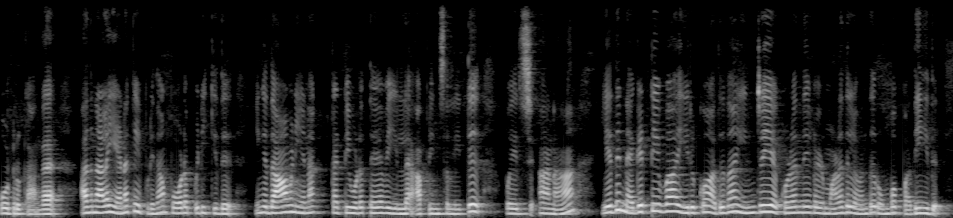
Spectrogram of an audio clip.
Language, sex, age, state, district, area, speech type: Tamil, female, 45-60, Tamil Nadu, Tiruppur, urban, spontaneous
